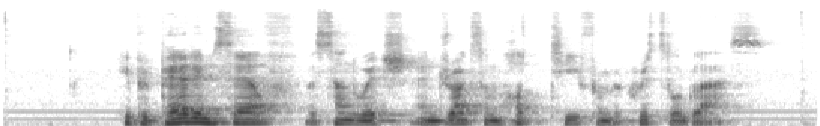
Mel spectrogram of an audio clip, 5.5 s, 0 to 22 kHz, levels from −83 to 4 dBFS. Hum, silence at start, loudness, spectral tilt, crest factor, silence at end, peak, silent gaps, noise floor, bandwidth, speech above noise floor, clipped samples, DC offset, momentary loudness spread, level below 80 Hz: none; 0.85 s; -27 LUFS; -7 dB/octave; 20 dB; 0.4 s; -8 dBFS; none; -60 dBFS; 15 kHz; 34 dB; under 0.1%; under 0.1%; 14 LU; -58 dBFS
